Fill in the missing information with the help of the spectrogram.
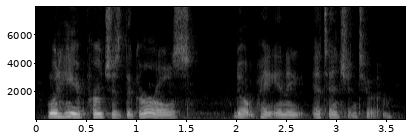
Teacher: the pitch of the voice will continue dropping while saying the girls and jump up at don't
